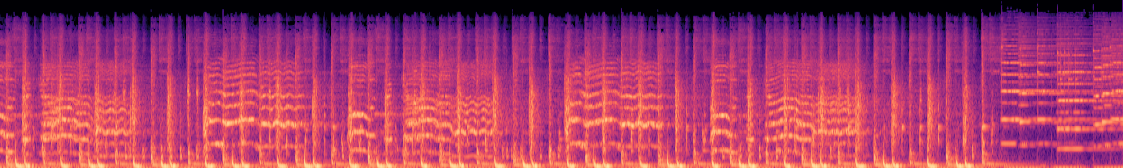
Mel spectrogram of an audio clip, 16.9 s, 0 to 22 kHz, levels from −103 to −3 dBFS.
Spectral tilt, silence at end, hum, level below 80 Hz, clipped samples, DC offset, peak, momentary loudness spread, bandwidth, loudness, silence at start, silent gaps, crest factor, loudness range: -4.5 dB/octave; 0 s; none; -20 dBFS; under 0.1%; under 0.1%; 0 dBFS; 5 LU; 12.5 kHz; -18 LUFS; 0 s; none; 16 dB; 2 LU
